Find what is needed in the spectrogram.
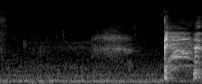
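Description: A quiet moment with a faint breath, then a sudden loud cough about one and a half seconds in, from a throat irritated by the spices of a chili-flavoured meat stick.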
